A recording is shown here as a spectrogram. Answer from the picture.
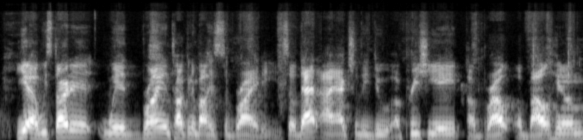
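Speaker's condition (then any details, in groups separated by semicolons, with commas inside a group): No condition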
